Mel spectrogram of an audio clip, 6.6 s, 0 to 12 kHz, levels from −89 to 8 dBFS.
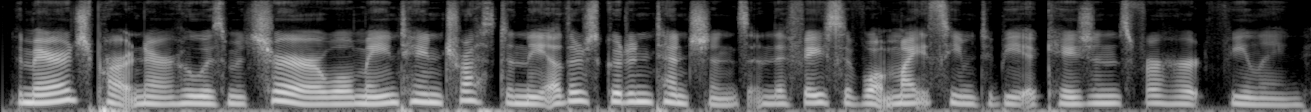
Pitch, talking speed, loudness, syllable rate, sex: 185 Hz, 245 wpm, -18 LUFS, 6.1 syllables/s, female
